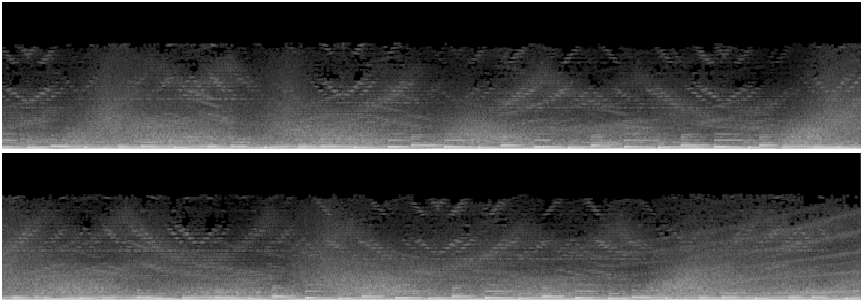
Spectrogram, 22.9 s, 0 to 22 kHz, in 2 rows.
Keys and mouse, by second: 5.7 ctrl+z, 6.4 click, 8.1 click, 9.8 drag.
